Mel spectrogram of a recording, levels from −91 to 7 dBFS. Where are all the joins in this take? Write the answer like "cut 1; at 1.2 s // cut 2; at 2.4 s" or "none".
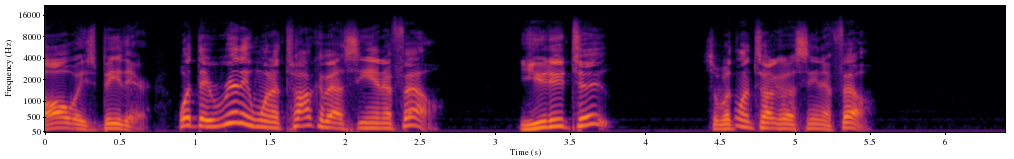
cut 1; at 3.1 s // cut 2; at 4.6 s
